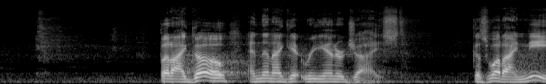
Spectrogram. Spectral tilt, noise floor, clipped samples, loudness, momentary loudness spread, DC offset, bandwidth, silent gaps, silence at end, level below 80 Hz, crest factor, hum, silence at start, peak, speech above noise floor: -5 dB/octave; -53 dBFS; under 0.1%; -20 LUFS; 13 LU; under 0.1%; 16.5 kHz; none; 0 s; -62 dBFS; 18 dB; none; 0.35 s; -4 dBFS; 34 dB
